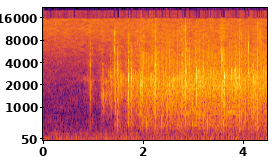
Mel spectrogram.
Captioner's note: audience applauds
